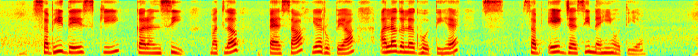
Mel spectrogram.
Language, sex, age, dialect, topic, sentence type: Chhattisgarhi, female, 25-30, Western/Budati/Khatahi, banking, statement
